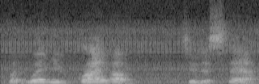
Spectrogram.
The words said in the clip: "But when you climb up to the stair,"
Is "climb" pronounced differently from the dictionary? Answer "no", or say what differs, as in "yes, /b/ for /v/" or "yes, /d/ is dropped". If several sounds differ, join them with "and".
yes, /m/ is dropped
